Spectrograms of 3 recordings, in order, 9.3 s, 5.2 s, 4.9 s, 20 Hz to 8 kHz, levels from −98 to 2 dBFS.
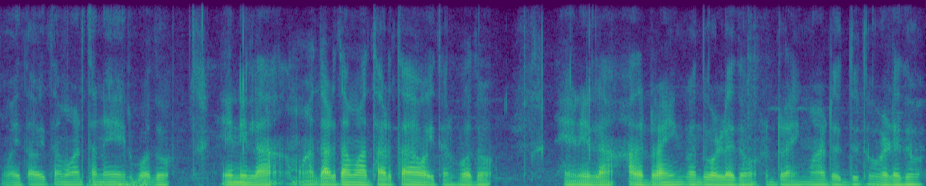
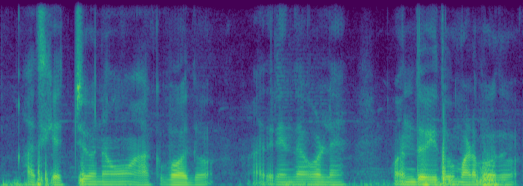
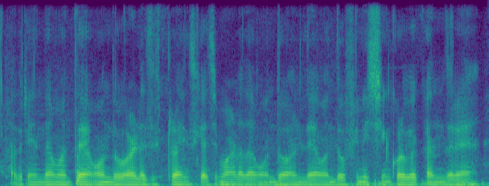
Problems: none marked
